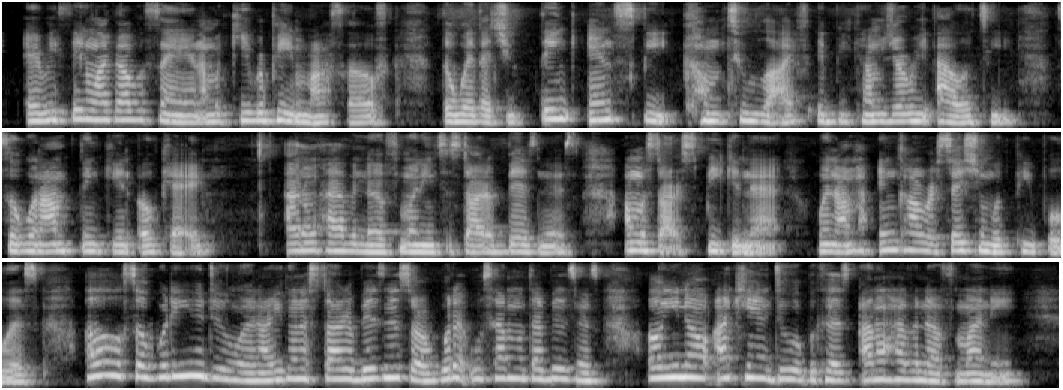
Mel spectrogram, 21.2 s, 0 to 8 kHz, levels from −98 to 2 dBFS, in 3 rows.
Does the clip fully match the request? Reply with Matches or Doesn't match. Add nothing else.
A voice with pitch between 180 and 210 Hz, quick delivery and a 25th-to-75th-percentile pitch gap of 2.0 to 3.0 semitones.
Doesn't match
